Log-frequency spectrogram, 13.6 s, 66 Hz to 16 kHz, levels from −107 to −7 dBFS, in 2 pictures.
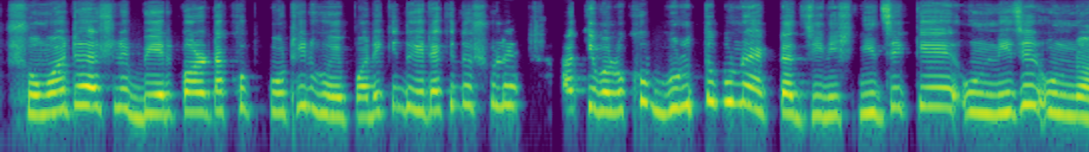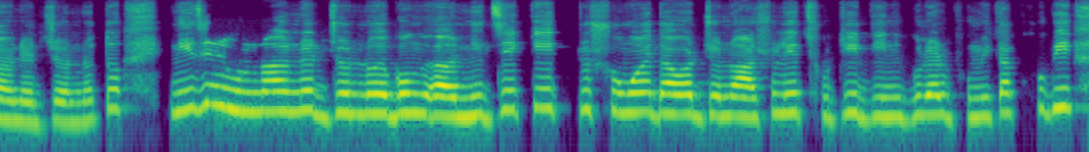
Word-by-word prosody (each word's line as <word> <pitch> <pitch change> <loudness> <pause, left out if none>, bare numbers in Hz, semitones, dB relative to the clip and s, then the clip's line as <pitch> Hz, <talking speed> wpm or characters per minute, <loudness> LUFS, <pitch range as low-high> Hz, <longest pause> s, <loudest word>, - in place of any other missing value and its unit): সময়টা 280 +6 +2
আসলে 330 -1 -5
বের 265 0 +3
করাটা 285 0 +3
খুব 330 -2 -7
কঠিন 330 +5 -2
হয়ে 240 -1 +2
পড়ে। 235 +2 +1
কিন্তু 335 -1 -7
এটা 295 0 +1
কিন্তু 365 0 -6
আসলে 355 +1 -3 0.4
আ - - +2
কি 340 - -1
বলব 285 0 +3
খুব 410 - +2
গুরুত্বপূর্ণ 390 +4 +2
একটা 280 0 +1
জিনিস 245 -1 -3
নিজেকে 335 +5 -2 0.3
উ - - +2 0.2
নিজের 330 +7 +2
উন্নয়নের 220 -7 0
জন্য। 195 -1 -3
তো 320 - -2 0.4
নিজের 330 +4 0
উন্নয়নের 290 0 +1
জন্য 275 -1 +1
এবং 275 +2 +3 0.2
আ - - +10 0.2
নিজেকে 305 +7 -2
একটু 315 0 -11
সময় 280 0 +1
দেওয়ার 265 -1 +5
জন্য 245 -1 0
আসলে 270 +4 -3
ছুটির 255 +4 -6
দিনগুলোর 240 +2 -1
ভূমিকা 235 +4 -4
খুবই 320 +2 0
280 Hz, 175 wpm, -22 LUFS, 255-320 Hz, 0.4 s, আ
